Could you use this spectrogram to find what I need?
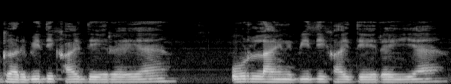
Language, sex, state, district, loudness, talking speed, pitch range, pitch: Hindi, male, Uttar Pradesh, Saharanpur, -18 LUFS, 175 wpm, 115-125 Hz, 120 Hz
